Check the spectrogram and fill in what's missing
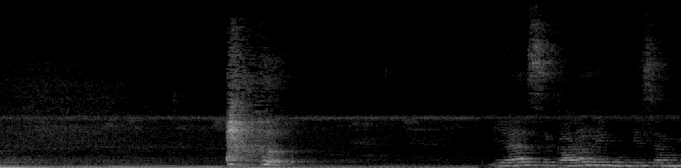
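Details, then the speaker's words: Simulated nursing roleplay of pre-operative effective cough training: after a deep breath in and out, the nurse demonstrates a single sharp, forceful, deliberate effective cough following a quiet stretch with room hum. "selanjutnya mungkin kita langsung saja ke latihan batuk efektif nyaya Bu Sebelumnya saya akan mencontohkan terlebih dahulu"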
